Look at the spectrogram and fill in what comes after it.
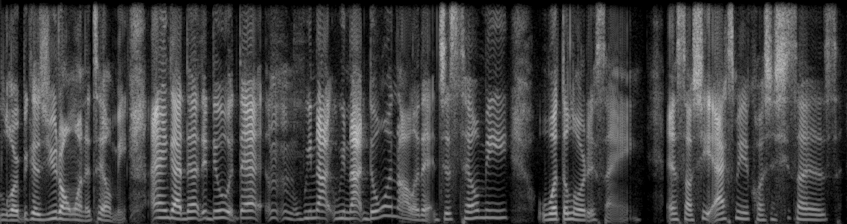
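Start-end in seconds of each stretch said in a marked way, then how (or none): none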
